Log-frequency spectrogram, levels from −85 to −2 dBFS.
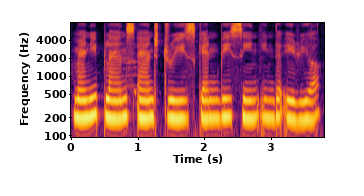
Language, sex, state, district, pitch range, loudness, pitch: English, female, Assam, Kamrup Metropolitan, 195-205 Hz, -13 LUFS, 200 Hz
